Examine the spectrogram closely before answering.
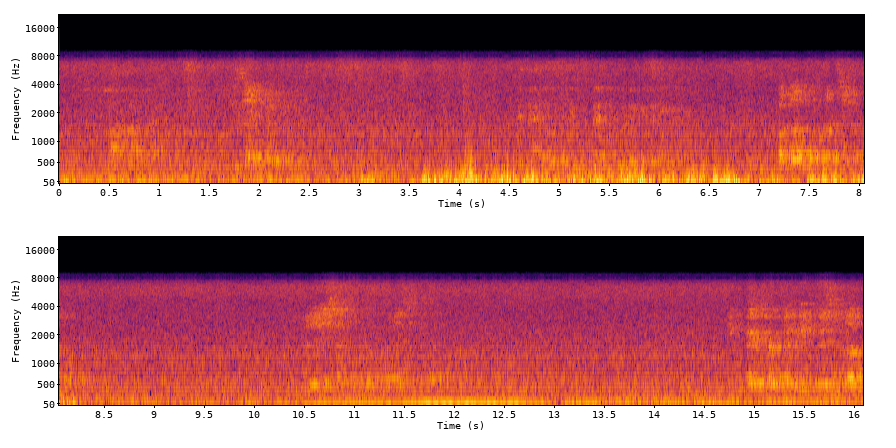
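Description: A man lectures calmly into a nearby microphone.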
